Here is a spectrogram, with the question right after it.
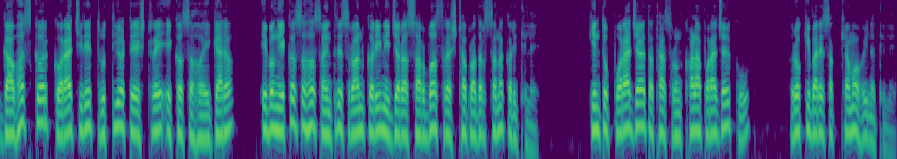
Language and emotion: Odia, neutral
